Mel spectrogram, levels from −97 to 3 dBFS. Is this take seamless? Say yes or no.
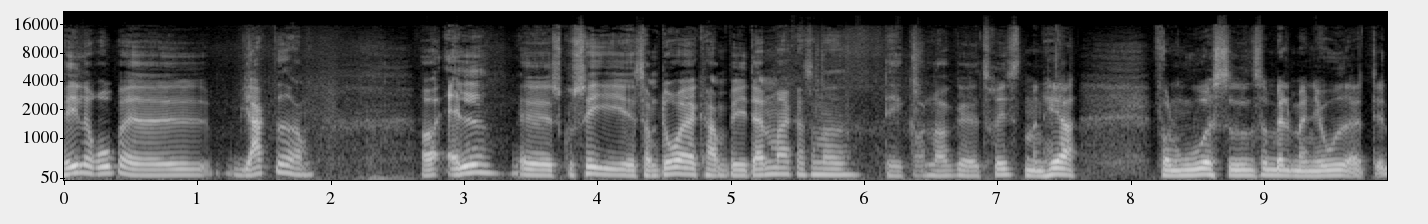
no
